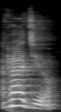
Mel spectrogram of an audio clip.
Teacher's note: where the last o still sounds like o, even though it's unstressed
